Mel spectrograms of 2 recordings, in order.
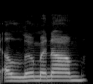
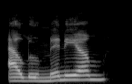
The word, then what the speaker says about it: aluminum: I say aluminum. I have heard aluminium, but I don't know. What do you say, Vivon? – So the British say aluminium, which it sounds really fancy, and it's not even, like, such an important metal.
